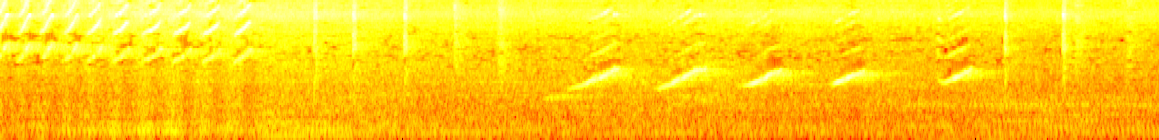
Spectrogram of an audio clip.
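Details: White-rumped shama song with mimicry of other birds, including lovebird; a high rapid buzzy trill, then five rising whistled notes roughly every half second, with traffic rumble underneath.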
